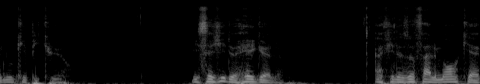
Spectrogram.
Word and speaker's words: Hegel: la philosophie de Hegel, je dis bien la philosophie de Hegel et pas la philosophie d'Hegel parce que c'est pas très joli, donc on va essayer de prononcer quand même le H plus ou moins.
